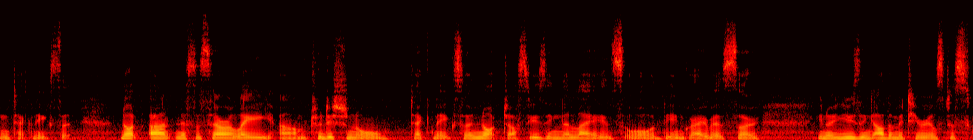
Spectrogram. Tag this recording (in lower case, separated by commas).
speech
